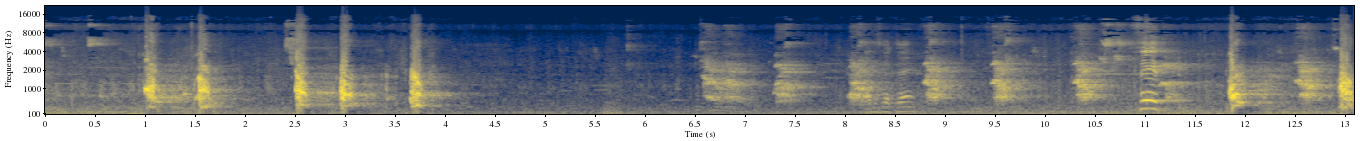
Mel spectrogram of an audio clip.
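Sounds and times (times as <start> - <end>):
dog barking: 1.0 - 1.9, 2.5 - 4.1, 6.6 - 13.0.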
